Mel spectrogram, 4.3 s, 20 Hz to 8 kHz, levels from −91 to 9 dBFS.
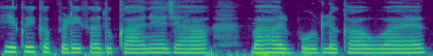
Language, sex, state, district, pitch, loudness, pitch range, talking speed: Hindi, female, Jharkhand, Deoghar, 215 Hz, -16 LUFS, 210-220 Hz, 165 wpm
